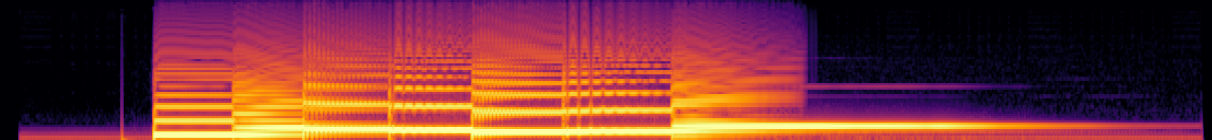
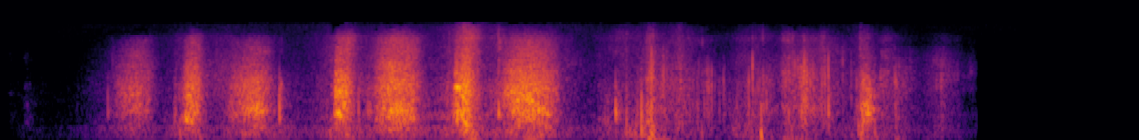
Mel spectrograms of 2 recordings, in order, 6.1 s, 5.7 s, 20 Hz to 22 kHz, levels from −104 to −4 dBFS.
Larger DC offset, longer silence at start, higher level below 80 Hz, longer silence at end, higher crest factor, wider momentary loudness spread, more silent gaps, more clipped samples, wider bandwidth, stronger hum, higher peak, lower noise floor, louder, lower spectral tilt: neither; first, 0.75 s vs 0.6 s; first, -44 dBFS vs -70 dBFS; second, 0.95 s vs 1.2 s; second, 4 dB vs 26 dB; second, 9 LU vs 20 LU; neither; first, 20% vs under 0.1%; second, 8.2 kHz vs 11.5 kHz; neither; first, 0 dBFS vs -10 dBFS; second, -50 dBFS vs -80 dBFS; first, -3 LUFS vs -33 LUFS; first, -8.5 dB/octave vs -1.5 dB/octave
